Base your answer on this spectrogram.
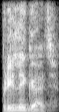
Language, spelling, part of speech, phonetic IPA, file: Russian, прилегать, verb, [prʲɪlʲɪˈɡatʲ], Ru-прилегать.ogg
- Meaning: 1. to adjoin, to border 2. to fit snugly on, to fit closely 3. to cling to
